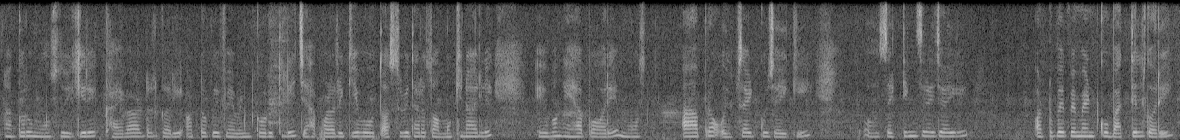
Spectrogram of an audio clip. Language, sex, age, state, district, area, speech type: Odia, female, 18-30, Odisha, Jagatsinghpur, rural, spontaneous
